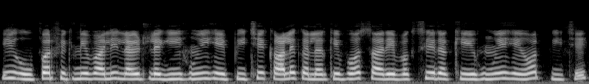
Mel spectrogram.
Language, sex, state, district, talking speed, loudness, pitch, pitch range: Hindi, female, Bihar, West Champaran, 215 wpm, -15 LUFS, 250 Hz, 240-265 Hz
